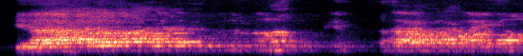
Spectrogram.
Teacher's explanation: In non sukun bertemu ta, ikhfa-nya antara n dan eng.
